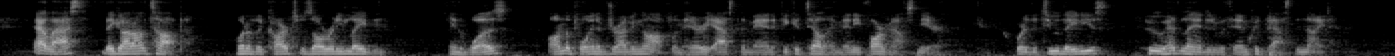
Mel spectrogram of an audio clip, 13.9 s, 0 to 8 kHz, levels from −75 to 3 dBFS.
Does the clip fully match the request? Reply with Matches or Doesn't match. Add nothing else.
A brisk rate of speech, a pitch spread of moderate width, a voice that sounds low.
Matches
